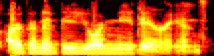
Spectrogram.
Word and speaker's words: cnidarians: Our other early group of animals are going to be your Nidarians. I know there's a C and it's probably throwing you off, but the C is silent.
